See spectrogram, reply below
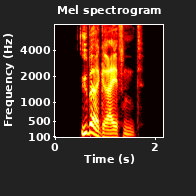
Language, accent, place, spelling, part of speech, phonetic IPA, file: German, Germany, Berlin, übergreifend, adjective / verb, [ˈyːbɐˌɡʁaɪ̯fn̩t], De-übergreifend.ogg
- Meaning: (verb) present participle of übergreifen; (adjective) overarching, comprehensive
